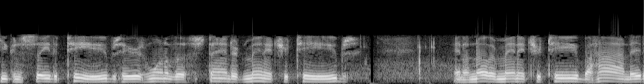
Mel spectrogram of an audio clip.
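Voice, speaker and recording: Man on a thin, noisy recording. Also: mid-range voice. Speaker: vintage radio repair hobbyist presenting a video. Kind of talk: casual unscripted demonstration commentary. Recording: thin phone-like sound, clearly noisy.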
